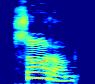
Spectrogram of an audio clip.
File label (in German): "Saron", daenische maedchennamen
